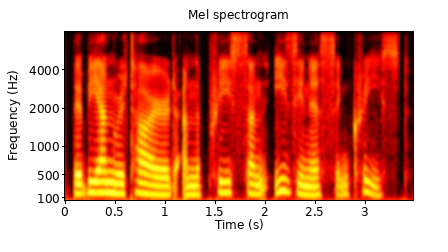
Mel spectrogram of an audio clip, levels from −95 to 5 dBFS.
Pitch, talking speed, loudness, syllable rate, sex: 170 Hz, 120 wpm, -18 LUFS, 5.0 syllables/s, female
